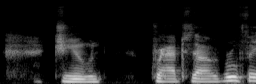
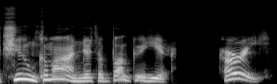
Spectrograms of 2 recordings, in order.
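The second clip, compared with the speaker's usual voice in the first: urgent call; 5 semitones higher than usual. Retold or imitated. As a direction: hurry her into the bunker. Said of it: "Rachel's like".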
